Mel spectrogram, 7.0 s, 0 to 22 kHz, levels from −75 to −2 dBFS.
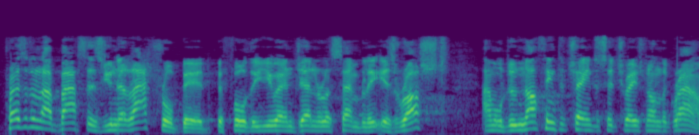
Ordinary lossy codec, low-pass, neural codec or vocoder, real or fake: none; 7.2 kHz; vocoder, 44.1 kHz, 80 mel bands, Vocos; fake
